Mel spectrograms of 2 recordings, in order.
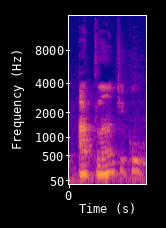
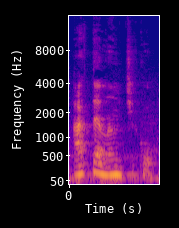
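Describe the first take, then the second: First: The t and l are joined directly. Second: An extra vowel separates the t and l.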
